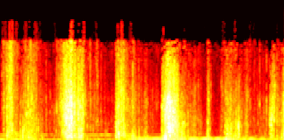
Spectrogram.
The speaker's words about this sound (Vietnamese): Đang say sưa sảng khoái thì bất ngờ đằng sau có tiếng bước chân xào xạc vang lên.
